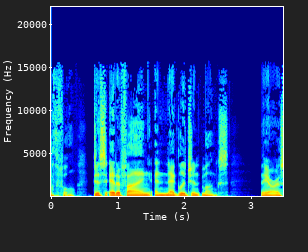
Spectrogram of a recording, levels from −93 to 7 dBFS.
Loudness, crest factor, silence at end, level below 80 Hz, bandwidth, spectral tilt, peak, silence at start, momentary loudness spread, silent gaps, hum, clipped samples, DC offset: -22 LUFS; 18 dB; 0 s; -32 dBFS; 15.5 kHz; -6 dB/octave; -4 dBFS; 0 s; 15 LU; none; none; under 0.1%; under 0.1%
